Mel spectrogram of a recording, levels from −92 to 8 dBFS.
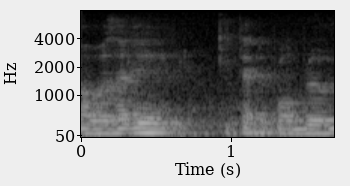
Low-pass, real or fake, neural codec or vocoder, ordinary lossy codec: none; real; none; none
